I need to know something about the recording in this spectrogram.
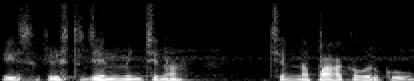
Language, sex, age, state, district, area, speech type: Telugu, male, 18-30, Andhra Pradesh, West Godavari, rural, spontaneous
